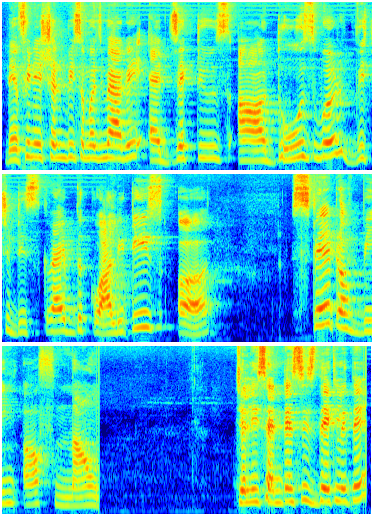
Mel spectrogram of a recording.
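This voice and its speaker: A woman's voice: on the high side, a little mellow. A woman teaching English grammar in Hindi, explaining each term and checking understanding with repeated questions. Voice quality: slow, careful reading of English example sentences. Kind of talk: grammar lesson.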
